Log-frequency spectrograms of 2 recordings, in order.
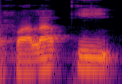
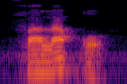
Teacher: Ya, asalnya bukan sukun, asalnya kasroh. Nah, huruf qaf saat dalam keadaan bersukun maka qalqalahnya akan nampak jelas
